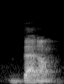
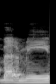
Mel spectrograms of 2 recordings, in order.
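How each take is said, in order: First: The name ends with a short 'um' sound. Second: The name ends with an 'ah-mee' sound. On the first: The speaker calls it right. "I would say Bedham" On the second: The speaker calls it wrong. "not Bedami"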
